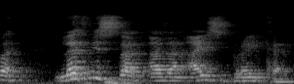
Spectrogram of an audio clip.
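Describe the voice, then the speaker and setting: With a strong Eritrean accent, a man speaks at a high pitch and lively intonation, over noticeable background noise and audible room echo. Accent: heavy Eritrean. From Eritrea (Asmara). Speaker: mathematician, workshop speaker. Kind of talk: seminar talk to audience.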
